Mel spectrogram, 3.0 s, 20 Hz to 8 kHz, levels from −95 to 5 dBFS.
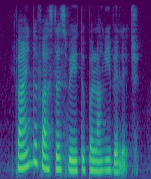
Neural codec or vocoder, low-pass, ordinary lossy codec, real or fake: none; 7.2 kHz; none; real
